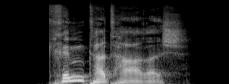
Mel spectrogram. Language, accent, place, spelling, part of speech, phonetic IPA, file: German, Germany, Berlin, Krimtatarisch, noun, [ˈkʁɪmtaˌtaːʁɪʃ], De-Krimtatarisch.ogg
- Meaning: Crimean Tatar (a Turkic language)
